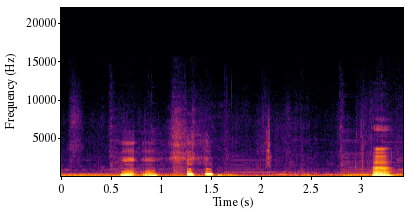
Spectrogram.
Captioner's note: chuckles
